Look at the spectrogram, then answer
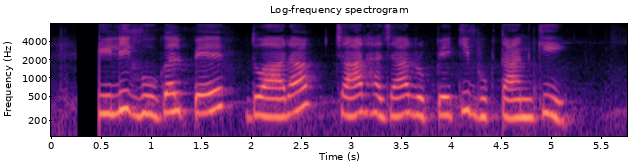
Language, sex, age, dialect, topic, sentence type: Hindi, female, 18-24, Marwari Dhudhari, banking, statement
